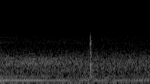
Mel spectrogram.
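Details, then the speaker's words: Jeep that cranks but won't start, as if getting no fuel (recall already done), with the fuel pump relay circuit jumped: faint steady hum with one small tick as the fuel pump runs. Pump works. "yes I can hear the fuel pump running"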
